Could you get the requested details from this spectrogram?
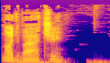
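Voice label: "nagybacsi", Hungarian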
